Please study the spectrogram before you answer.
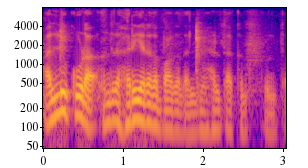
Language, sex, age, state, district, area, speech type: Kannada, male, 45-60, Karnataka, Koppal, rural, spontaneous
